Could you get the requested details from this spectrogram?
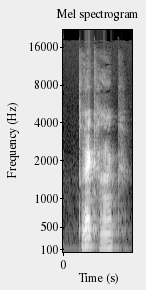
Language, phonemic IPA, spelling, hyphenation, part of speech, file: Dutch, /ˈtrɛk.ɦaːk/, trekhaak, trek‧haak, noun, Nl-trekhaak.ogg
- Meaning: tow hitch, tow bar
